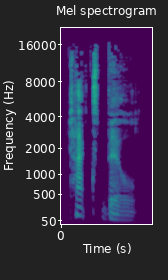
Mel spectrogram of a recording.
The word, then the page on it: tax bill: British English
